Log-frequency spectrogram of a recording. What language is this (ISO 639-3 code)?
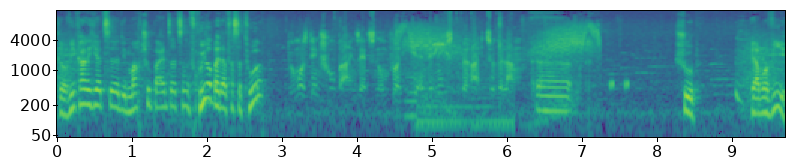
deu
